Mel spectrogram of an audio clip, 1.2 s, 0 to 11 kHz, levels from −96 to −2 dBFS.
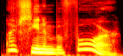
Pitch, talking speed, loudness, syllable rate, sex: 180 Hz, 245 wpm, -18 LUFS, 6.4 syllables/s, male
